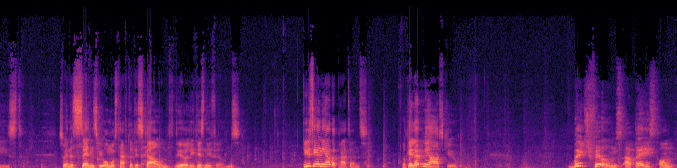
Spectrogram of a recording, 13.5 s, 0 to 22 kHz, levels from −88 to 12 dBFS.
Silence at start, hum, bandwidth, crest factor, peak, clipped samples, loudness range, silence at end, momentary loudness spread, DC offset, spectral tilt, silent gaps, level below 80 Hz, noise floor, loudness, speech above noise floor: 0 s; none; 15.5 kHz; 14 dB; 0 dBFS; under 0.1%; 4 LU; 0 s; 15 LU; under 0.1%; -4.5 dB/octave; none; -52 dBFS; -45 dBFS; -13 LUFS; 32 dB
